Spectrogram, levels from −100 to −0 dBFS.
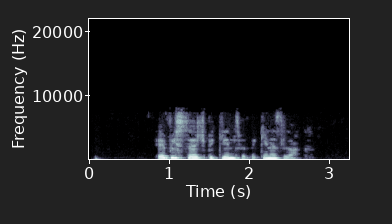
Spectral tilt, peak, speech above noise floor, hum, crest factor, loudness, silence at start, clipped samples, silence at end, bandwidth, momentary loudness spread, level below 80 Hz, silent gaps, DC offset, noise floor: -7 dB/octave; -2 dBFS; 72 dB; none; 14 dB; -15 LUFS; 0.85 s; under 0.1%; 0.7 s; 7.6 kHz; 9 LU; -54 dBFS; none; under 0.1%; -86 dBFS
